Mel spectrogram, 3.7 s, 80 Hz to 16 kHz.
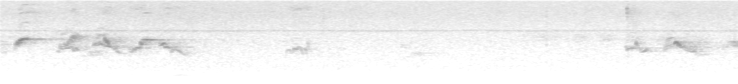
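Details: Red-whiskered bulbul decoy bird from Cao Phong, used in a trap to lure wild bulbuls, 23 August 2018; two bursts of quick warbled, chirpy phrases, the first near the start, the second after a pause of about two seconds, over faint background hiss.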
